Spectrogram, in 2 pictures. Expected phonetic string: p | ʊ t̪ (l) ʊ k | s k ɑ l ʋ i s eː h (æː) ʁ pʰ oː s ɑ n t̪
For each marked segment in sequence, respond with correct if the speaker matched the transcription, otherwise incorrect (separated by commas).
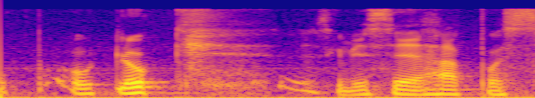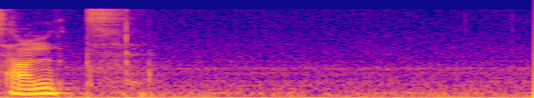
correct, correct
